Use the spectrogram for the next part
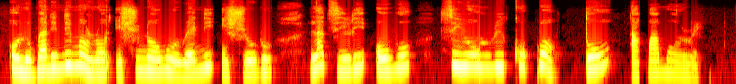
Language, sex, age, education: Yoruba, female, 30-45, tertiary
